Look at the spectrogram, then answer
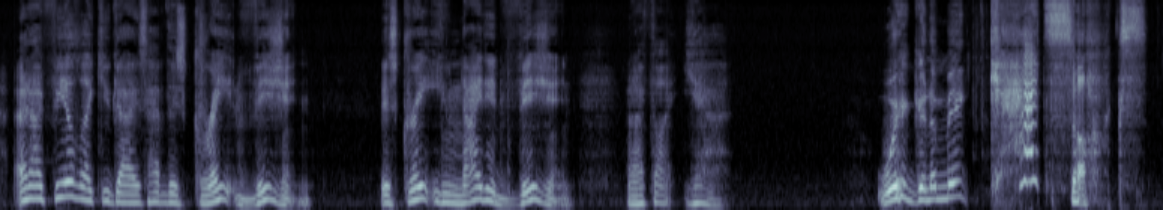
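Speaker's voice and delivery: fighting back laughter under the words throughout. Speaker retells what he said at a prayer session, holding back laughter. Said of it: "I'm trying not to laugh here".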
